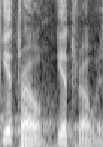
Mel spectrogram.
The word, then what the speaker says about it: Jethro: And Jethro shows up. Yethro is how we pronounce it. There's no J in Hebrew.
